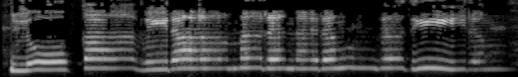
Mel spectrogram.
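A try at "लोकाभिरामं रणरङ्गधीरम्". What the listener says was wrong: আচ্ছা, তুমি অনুস্বারটাকে মিস করছো। হ্যাঁ, রামম, ওখানে অনুস্বারটাকে আমরা ম বলছি, রামম। লোকাভিরামম রণরঙ্গধীরম, তুমি অনুস্বারগুলোকে মিস করছো। হ্যাঁ, ওটাকে বলতে হবে, ম বলতে হবে।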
